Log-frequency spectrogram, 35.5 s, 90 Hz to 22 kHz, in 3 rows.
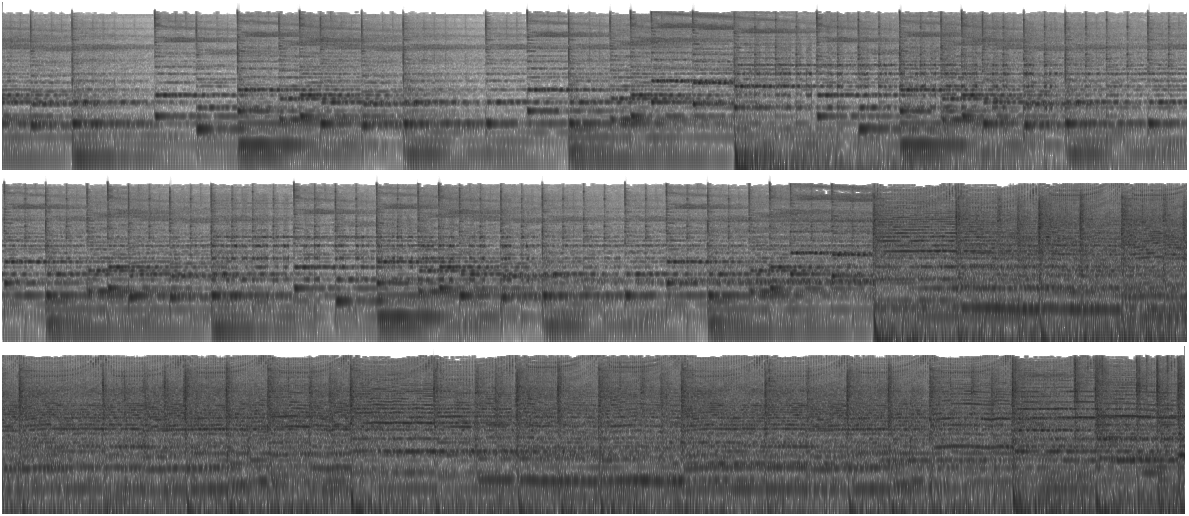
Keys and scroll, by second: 9.6 ctrl+z.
